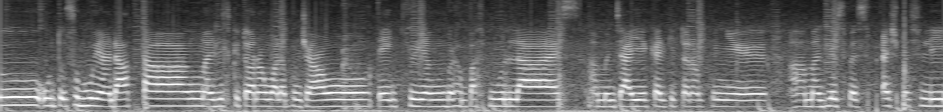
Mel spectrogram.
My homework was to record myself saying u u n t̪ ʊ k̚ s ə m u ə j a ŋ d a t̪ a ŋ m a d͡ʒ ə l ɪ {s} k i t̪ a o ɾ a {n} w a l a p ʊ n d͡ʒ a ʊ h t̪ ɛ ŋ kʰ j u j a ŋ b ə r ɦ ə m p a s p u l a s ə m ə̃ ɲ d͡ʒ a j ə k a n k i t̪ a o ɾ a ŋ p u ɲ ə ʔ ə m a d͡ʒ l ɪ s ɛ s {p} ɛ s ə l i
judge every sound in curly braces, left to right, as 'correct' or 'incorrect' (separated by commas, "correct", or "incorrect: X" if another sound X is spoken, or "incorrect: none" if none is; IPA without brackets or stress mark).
correct, incorrect: ŋ, correct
